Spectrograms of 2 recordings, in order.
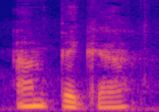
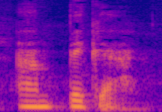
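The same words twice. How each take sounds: The two takes are said the same way.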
